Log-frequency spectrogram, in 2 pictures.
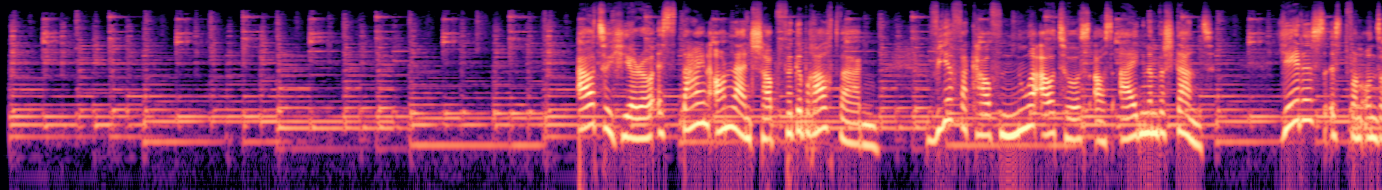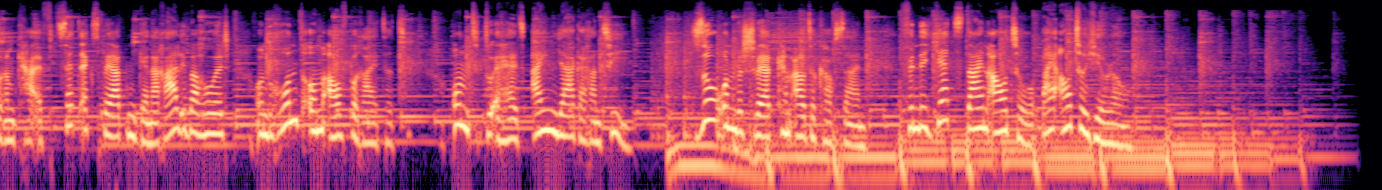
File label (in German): Werbung; Autohero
